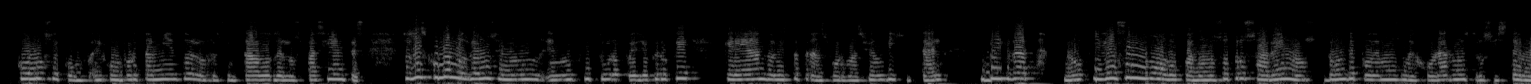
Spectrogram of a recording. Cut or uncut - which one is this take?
cut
